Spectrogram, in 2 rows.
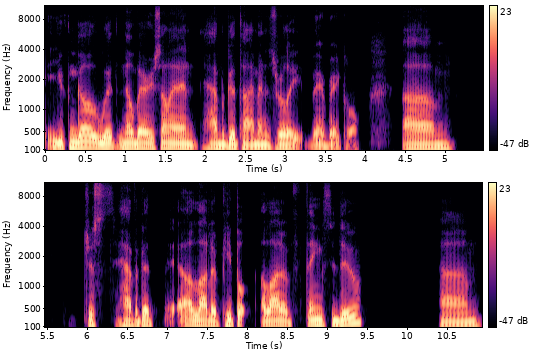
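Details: Real adult male stroke survivor with Broca's aphasia, which resulted from a stroke in 2007; Broca's aphasia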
